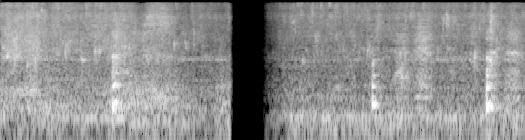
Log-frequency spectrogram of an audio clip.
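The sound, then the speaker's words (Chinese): Water gushes from a faucet whose valve will not close, a steady, loud hissing rush that runs almost without change and cuts out for a moment midway before continuing. “是不是因为这个水龙头的阀门关不上了呀？”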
